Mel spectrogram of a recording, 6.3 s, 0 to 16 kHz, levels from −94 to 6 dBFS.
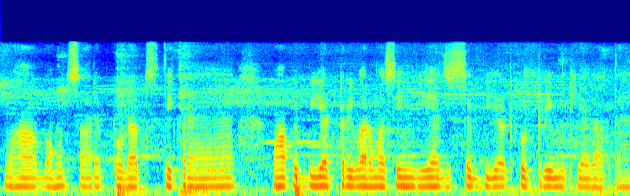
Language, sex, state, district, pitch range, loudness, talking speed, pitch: Hindi, male, Maharashtra, Sindhudurg, 120-125 Hz, -20 LUFS, 200 wpm, 125 Hz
